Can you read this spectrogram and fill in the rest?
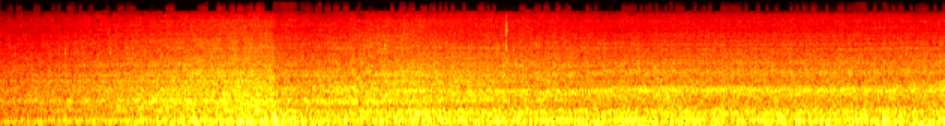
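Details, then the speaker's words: Warm station wagon engine still misfiring after a short drive, rough idle with an uneven, irregular exhaust beat that is obvious when put into gear from park; owner suspects the fourth cylinder, not confirmed. "if i put it in any gear you guys hear that that's the obvious sign that we are still missing"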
